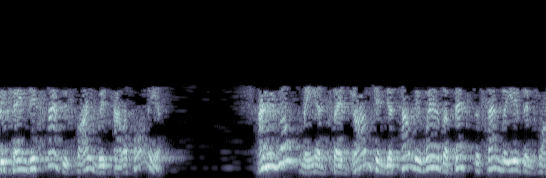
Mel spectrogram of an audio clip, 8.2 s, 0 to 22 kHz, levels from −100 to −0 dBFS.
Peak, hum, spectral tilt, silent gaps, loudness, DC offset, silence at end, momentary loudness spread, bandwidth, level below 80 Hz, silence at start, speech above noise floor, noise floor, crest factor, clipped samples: -4 dBFS; none; -11 dB/octave; none; -21 LUFS; under 0.1%; 0 s; 8 LU; 3.1 kHz; -78 dBFS; 0 s; 61 dB; -82 dBFS; 16 dB; under 0.1%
